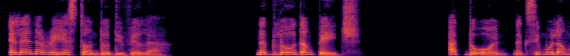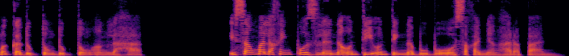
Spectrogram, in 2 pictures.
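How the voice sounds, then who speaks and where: A narrator of audio love stories, a woman with a Filipino accent, reads a dramatic scripted romance in a medium-pitched, darkish voice. The studio sound is clean, with no room sound at all.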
